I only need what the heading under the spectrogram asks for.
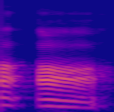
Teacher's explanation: जिस स्वर के उच्चारण में मुख सबसे अधिक खुलता है उसे क्या बोलते हैं? विभ्रत स्वर।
